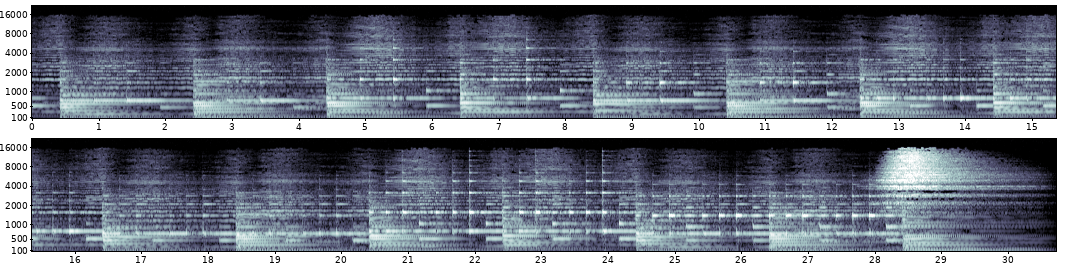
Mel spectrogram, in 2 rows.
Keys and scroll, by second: 0.4 s, 1.8 g, 3.6 alt+z, 4.0 alt+Tab, 4.1 a, 5.7 ctrl+shift+j, 5.8 ctrl+Return, 6.0 Tab, 6.2 a, 6.7 Tab, 7.2 7, 8.5 z, 9.1 shift+z, 9.8 ctrl+shift+j, 9.9 ctrl+Return, 10.0 Tab, 10.3 alt+z, 10.8 alt+a, 12.9 alt+shift+w, 13.4 w, 14.0 7, 14.4 Tab, 16.1 Tab, 16.3 a, 16.9 Tab.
